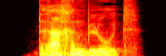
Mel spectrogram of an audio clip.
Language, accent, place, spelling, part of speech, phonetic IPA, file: German, Germany, Berlin, Drachenblut, noun, [ˈdʁaxn̩ˌbluːt], De-Drachenblut.ogg
- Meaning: 1. dragon's blood (color and resin) 2. A kind of alcoholic beverage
